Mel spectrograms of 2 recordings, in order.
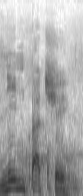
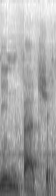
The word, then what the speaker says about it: in pace: dans les monastères un in pace? C'est un nom italien, Pace. Non, latin. C'est du latin prononcé C'était plus à la latin romaine. qu'italien.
